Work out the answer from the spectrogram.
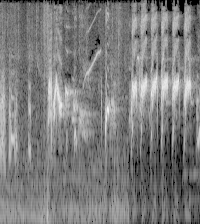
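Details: Songbird trained for fighting song, a newly caught bird being roused to fire; varied whistled and chattering notes, then a fast run of six loud, evenly spaced buzzy chirps in the final second.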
